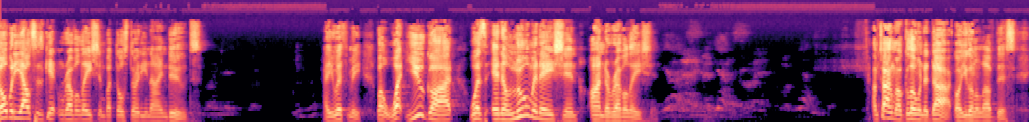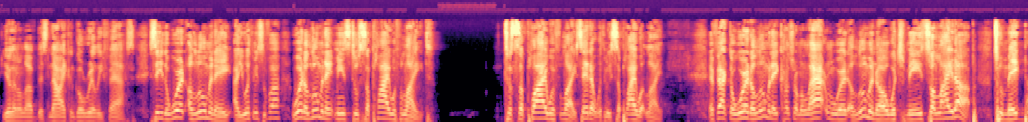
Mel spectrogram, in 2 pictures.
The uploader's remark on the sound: Recorded on 2016-03-13 08:30am Service.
